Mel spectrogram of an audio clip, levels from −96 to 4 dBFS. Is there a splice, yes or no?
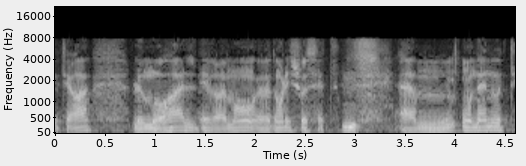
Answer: yes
